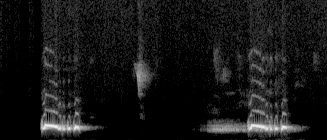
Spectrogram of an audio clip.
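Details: Local zebra dove used as a lure to trigger other doves to sing, in the ngayer kerot nutut style: two short, rolling, trilled coo phrases about two and a half seconds apart, with a softer purr before the second, in silence.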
